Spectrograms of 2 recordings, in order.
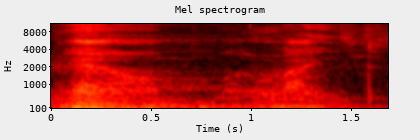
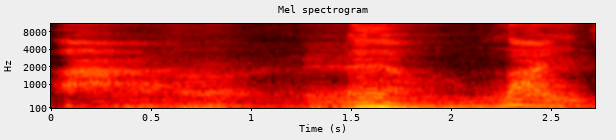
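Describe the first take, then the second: First: Breathy whispered "am light", barely audible; hushed whispered "am light"; whispered affirmation. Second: Slow, deliberate "I am light", each word drawn out; earnest, slow "I am light"; said like you mean it. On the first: Real, not acted. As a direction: whisper the words "am light" like a private prayer. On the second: Shown as a demonstration. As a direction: stretch "I am light" and lean into it with conviction. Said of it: "Say it like you mean it".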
